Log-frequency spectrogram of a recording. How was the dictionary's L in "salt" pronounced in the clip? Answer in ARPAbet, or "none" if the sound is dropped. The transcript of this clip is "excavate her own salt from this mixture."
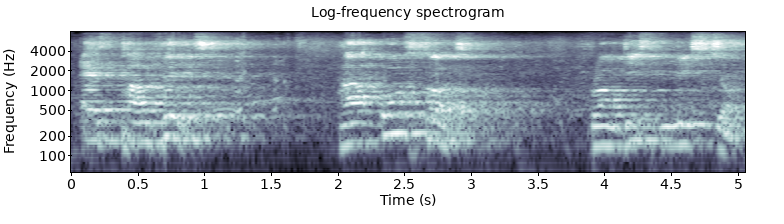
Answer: none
